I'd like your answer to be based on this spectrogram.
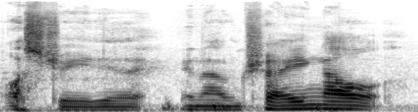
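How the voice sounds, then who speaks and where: A young man with a heavy Singaporean accent, a vlogger trying stand-up for the first time, chats casually and mocks himself in a travel vlog, swearing when nervous. His lowish voice is steady and unhurried, with a little hiss or hum in the background.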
